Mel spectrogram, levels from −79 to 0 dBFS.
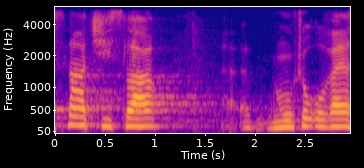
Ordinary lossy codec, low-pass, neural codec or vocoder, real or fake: AAC, 48 kbps; 5.4 kHz; none; real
